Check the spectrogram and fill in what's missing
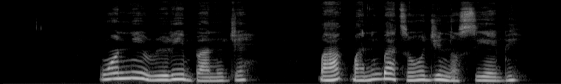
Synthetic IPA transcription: w̃ɔ̃˦nĩ˦˨ɾi˨˧˦ɾi˦˨ba˨nũ˨˦d͡ʒɛ˦ | k͡pa˨˦k͡pa˨nĩ˦ɡ͡ba˦˨tĩ˨˦w̃ɔ̃˦d͡ʒi˦˨nã˨si˦ɛ˧bi˦

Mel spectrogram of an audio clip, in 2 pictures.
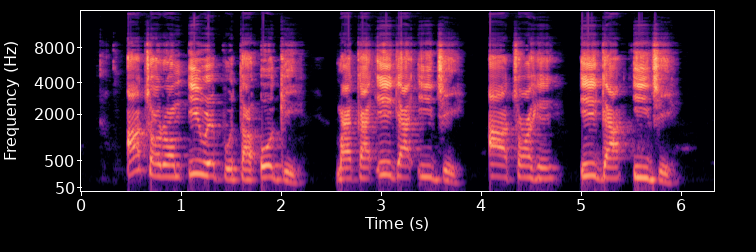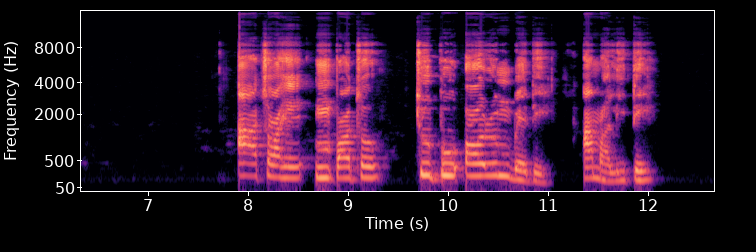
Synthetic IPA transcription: a˦t͡ʃɔ˨ɾɔ˨m̩˦i˦we˦pʊ˨ta˨ʔo˦ɡe˨ | ma˨ka˨ʔɪ˦ɡa˦ʔi˦d͡ʒe˨˦ | ɦ | ɡa˦i˦d͡ʒe˨ | a˦t͡ʃɔ˦ɦɪ˦ŋ͡m̩˦k͡pɔ˦tʊ˦ | tu˦pu˦ʔɔ˦ɾʊ˦ŋ͡m̩˦ɡ͡be˨dɪ˨ | a˦ma˨li˦te˦

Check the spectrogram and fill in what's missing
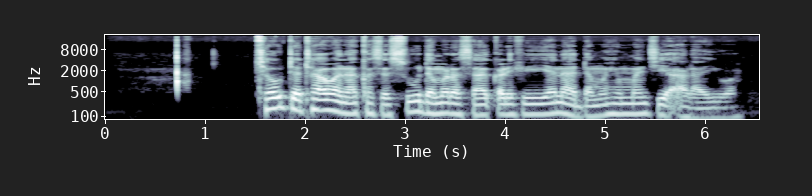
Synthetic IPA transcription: kʲʰa˦wtɐ˨tʰaː˦wɐ˨na˨kɐ˨sɐ˨suː˦da˨mɐ˦ɾɐ˨saː˦kʼɐ˦ɽɸiː˦jɐ˦naː˨da˨mʊ˦ɦɪ˦mːɐ˦nt͡ʃiː˨ʔa̰˨ɽaː˨jʊ˦waː˦

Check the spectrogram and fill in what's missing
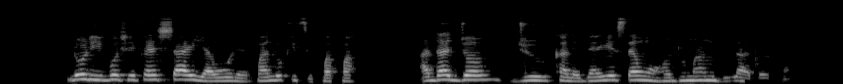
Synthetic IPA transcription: lo˦ɾi˦i˧bo˦ʃe˧fɛ˦ʃa˦i˦˨ja˨wo˧ɾɛ˨k͡pa˧lo˦ki˦˨ti˨k͡pa˧k͡pa˧ | a̰˧da˦d͡ʒɔ˦d͡ʒu˦ka˧lɛ˨da˨˧˨i˧ɾe˦sɛ˦w̃ɔ̃˦ɔ˨ɦɔ˧dũ˦mãː˦ɾũ˦di˨˦la˦˨dɔ˦tã˨

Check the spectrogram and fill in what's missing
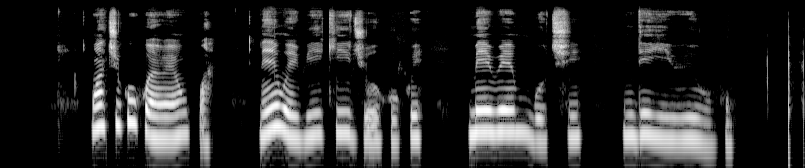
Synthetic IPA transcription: ŋʷa˦t͡ʃi˦kʷʊ˦kʷe˨ɾe˨ŋ̩˦kʷa˨ | ne˦ŋʷe˨ɾi˦i˦kʰi˦d͡ʒi˨o˨kʷu˨kʷe˦ | me˦ɾe˦ŋ͡m̩˦ɡ͡bo˨t͡ʃi˦ | n̩˦dɪ˦ɣi˨ɾi˦u˨ɡu˨

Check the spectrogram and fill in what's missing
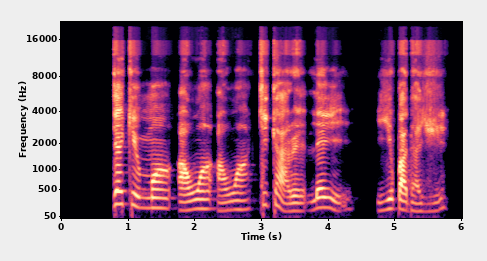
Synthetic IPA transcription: d͡ʒɛ˦ki˦mɔ̃˧a˨w̃ɔ̃˧a˨w̃ɔ̃˧ki˦ka˦˨ɾɛ˧lɛ˦j̃ĩ˧˨ | i˨ji˨˦k͡pa˧˨da˨jiː˨˦

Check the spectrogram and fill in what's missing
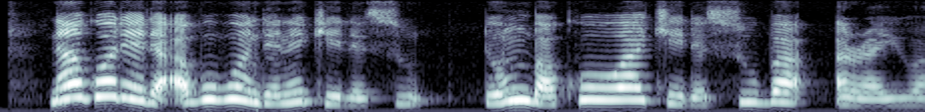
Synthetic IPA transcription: na˦ɡʷoː˦deː˨da˨ʔa̰˨buː˦bʊ˦wɐ˨nda˨nɐ˦kʲeː˨da˨su˦ | d̥oː˨mɪ˦mbaː˨kʷʰoː˦waː˦kʲeː˨da˨su˦ba˦ʔa˨ɽaː˨jʊ˦waː˦

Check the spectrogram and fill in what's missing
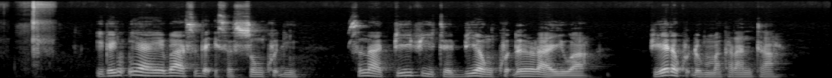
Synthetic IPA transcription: ʔɪ˨dɐ˦ŋʔɪ˦jaː˨jeː˦baː˦˨su˦da˨ʔɪ˨sɐ˨sːʊ˦ŋkʷʊ˦ɗiː˦ | sʊ˦naː˨ɸiː˦ɸiː˨ta˨bɪ˦jɐ˨ŋkʷʊ˦ɗɪ˦nɽaː˨jʊ˦waː˦ | ɸɪ˨jɐ˦da˨kʷʊ˦ɗɪ˦mːɐ˦kɐ˦ɾɐ˦ntaː˦

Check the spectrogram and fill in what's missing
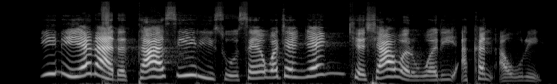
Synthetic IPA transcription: ʔiː˦niː˨jɐ˦naː˨da˨taː˦siː˦ɾiː˨soː˨sa˦jwɐ˦d͡ʒɛ˦ɲjɐ˦ŋkʲe˨ʃaː˦wɐ˨rwɐ˦ɽiː˦ʔa̰˨kɐ˦˨ŋʔa̰˦wɽḛː˦

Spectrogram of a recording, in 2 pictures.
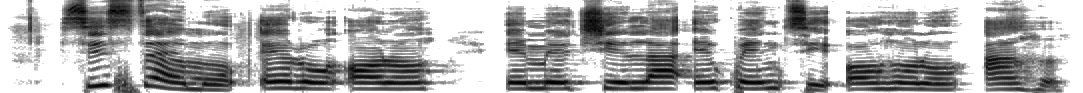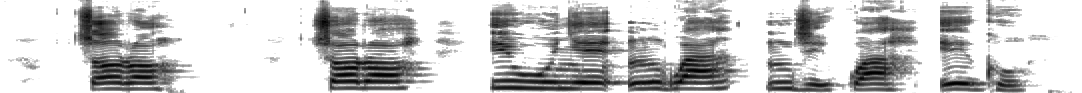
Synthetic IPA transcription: si˦ste˨mʊ˨ɪ˦ɾʊ˦ʔɔ˦ɾʊ˦ | e˦me˦t͡ʃi˦la˦ʔe˦kʷe˦n̩˦ti˨ʔɔ˦ɦʊ˦ɾʊ˦a˦ɦʊ˨˦ | ɾɔ˦ | t͡ʃɔ˦ɾɔ˦ | i˦wu˦ɲe˦ŋ̩˦ɡʷa˦n̩˦d͡ʒi˨kʷa˦e˦ɡo˨

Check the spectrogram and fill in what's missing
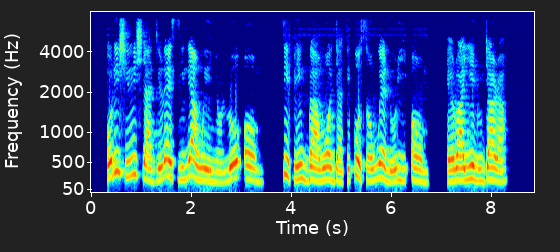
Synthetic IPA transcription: o˧ɾi˦˨ʃi˨˧˦ɾi˦˨ʃe˧a˨di˨˦ɾɛ˦˨si˨˦˧le˦a˦˨w̃ɔ̃˧e˨jã˨lo˨˦ɔ˦˨m̩˨ | si˦˨fi˧˦n̩˦ɡ͡ba˧˨a˨w̃ɔ̃˧ɔ˧d͡ʒa˨ti˨˦ko˦˨sã˧wu˦ɛ˦˨lo˨˦ɾi˦ɔ˦˨m̩˨ | ɛ˨ɾɔ˧a˧je˦˨lu˧˦d͡ʒa˦ɾa˧˦

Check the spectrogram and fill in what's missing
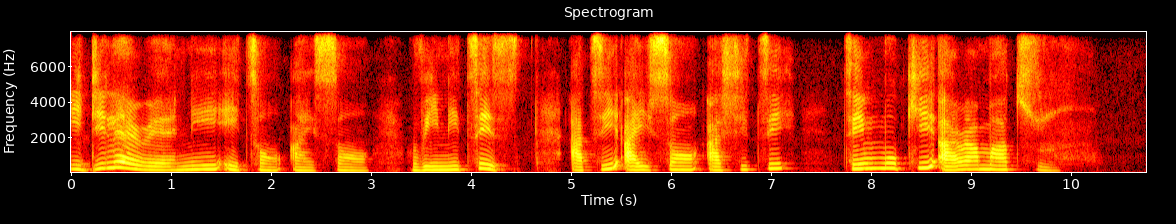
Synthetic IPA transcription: i˨di˨˦lɛ˦˨ɾɛ˨nĩ˨˦i˦˨tʰã˨a˨i˨sã˨ | vi˧nĩ˧te˦˨s | a˨ti˨˦a˨i˨sã˧a˨ʃi˧˦ti˦ | ti˦mũ˦kʰi˦ʔa˧˨ɾa˦mã˧tu˨

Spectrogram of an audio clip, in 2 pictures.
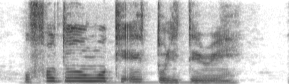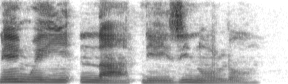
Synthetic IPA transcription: ʊ˨fɔ˦dʊ˦ŋʷo˦ke˦ʔe˦to˨li˨te˨ɾe˨ | ne˦ŋʷe˦ɣi˦n̩˦na˨ne˨zi˦nʊ˦lo˨

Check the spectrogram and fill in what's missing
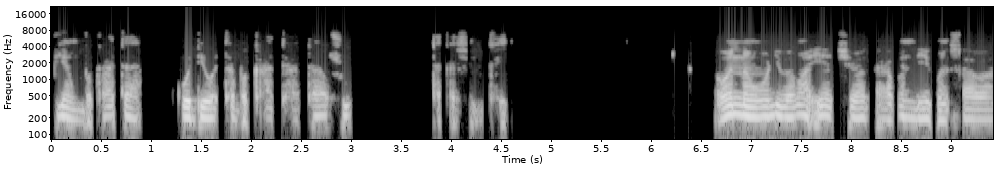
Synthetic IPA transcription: b̥ɪ˦jɐ˨mbʊ˨kʼaː˦taː˨ | kʷoː˦deː˦wɐ˦tʰa˦bʊ˨kʼaː˦tʰaː˨tʰaː˦su˦ʔ | tʰa˨kʼɐ˨ʃɪ˦ŋkʰa˦j | ʔa˨wɐ˦nːɐ˨ŋwɐ˦niː˦baː˨˦ma˦˨ʔɪ̰˦ja˨t͡ʃeː˦˨waː˦ɡa̰˨ʔa˨bɪ˦nda˨je˦kʷʼʊ˦nsaː˦waː˦

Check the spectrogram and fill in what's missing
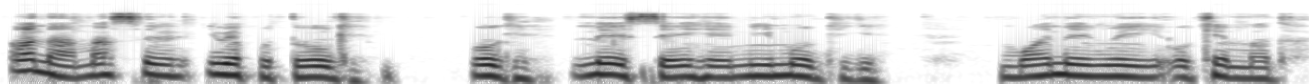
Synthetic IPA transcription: ɔ˦na˨a˨ma˦sɪ˦i˦we˦pʊ˨to˨˦ɡe˨ | o˦ɡe˨˦ne˦˨se˨i˦ɦe˦ni˦mo˦˨ɡi˨ɡe˨ | m̩˨ɡ͡bɔ˦ne˦˨ŋʷe˦ɣi˦o˦ke˦m̩˦ma˦dʊ˨

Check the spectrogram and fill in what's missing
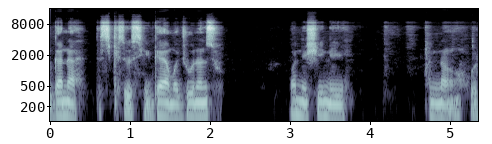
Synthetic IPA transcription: ɡɐ˦naː˨d̥a˨sʊ̥˦kʲe̥˨so̰ː˦su˨ɡɐ˦jaː˨ma˨d͡ʒuː˦nɐ˦nsu̥˨ʔ | wɐ˦nːɐ˨nʃiː˦neː˨ | wɐ˦nːɐ̰˨ŋhʊ̰˦

